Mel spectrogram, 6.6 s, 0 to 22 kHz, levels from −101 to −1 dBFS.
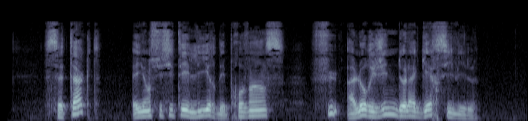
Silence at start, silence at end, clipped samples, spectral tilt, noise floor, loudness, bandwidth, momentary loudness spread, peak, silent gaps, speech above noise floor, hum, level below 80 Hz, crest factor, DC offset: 0.6 s; 0.65 s; under 0.1%; -4 dB/octave; -81 dBFS; -38 LUFS; 11.5 kHz; 14 LU; -20 dBFS; none; 43 dB; none; -68 dBFS; 20 dB; under 0.1%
